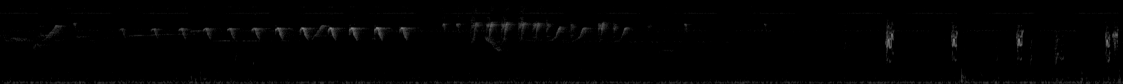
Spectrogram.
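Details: Stripe-throated bulbul chick in its nest as parents bring food. A quickening run of thin, high chirps builds into a dense burst before breaking into scattered sharp single notes over a soft steady hiss.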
